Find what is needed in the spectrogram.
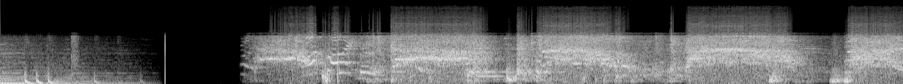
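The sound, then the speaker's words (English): Screaming and shouting from a real recorded domestic abuse attack, with a child witnessing, burst in loud and continuous after a brief musical passage and a moment of silence, sustained almost to the end. “What you heard was an actual recorded incident of my abuser attacking me and my daughter witnessing the attack.”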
